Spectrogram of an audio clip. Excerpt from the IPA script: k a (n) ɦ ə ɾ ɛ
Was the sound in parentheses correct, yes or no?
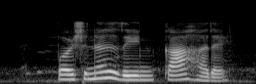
no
